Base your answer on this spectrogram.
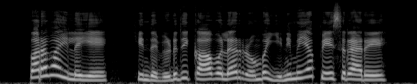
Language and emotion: Tamil, surprised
